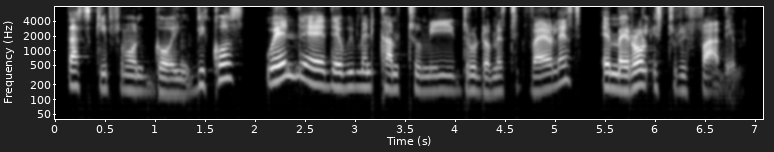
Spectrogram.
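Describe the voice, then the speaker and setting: A woman with a Kenyan accent speaks at a moderate pace in a fairly low pitch, her intonation lively and the sound dry and close with no echo. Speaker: multicultural liaison officer for police. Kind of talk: interview. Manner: animated; talkative.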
